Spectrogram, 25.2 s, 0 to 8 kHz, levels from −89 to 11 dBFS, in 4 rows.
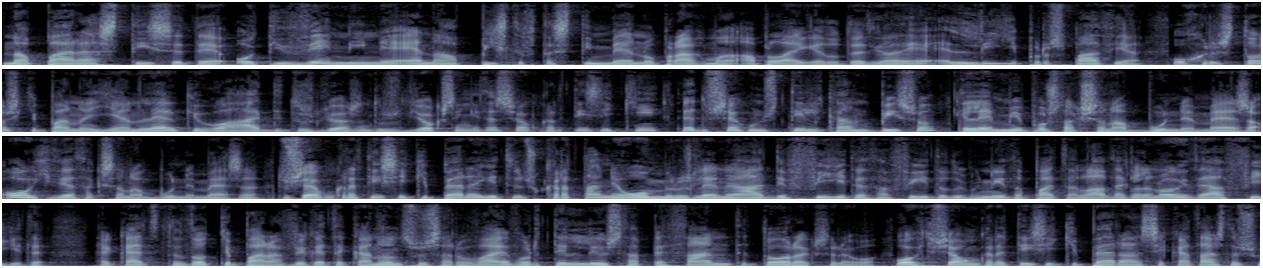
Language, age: Greek, 20-39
